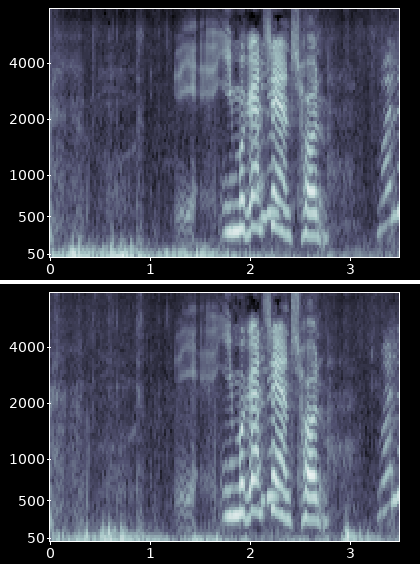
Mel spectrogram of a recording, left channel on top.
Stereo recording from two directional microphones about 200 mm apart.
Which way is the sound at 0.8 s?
15° right (ahead or behind).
